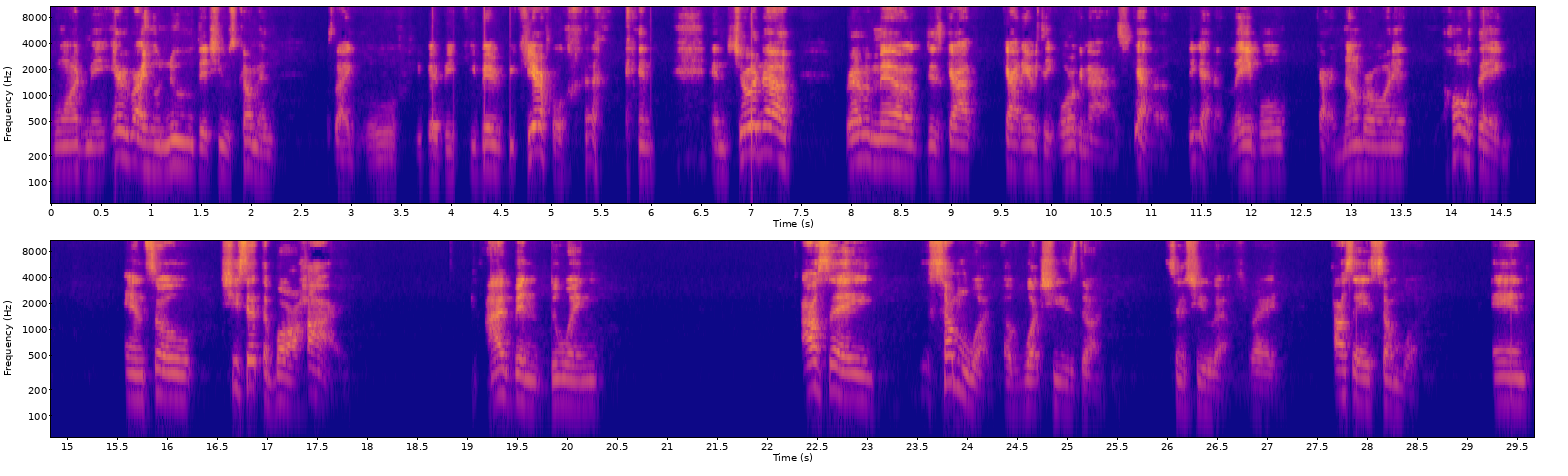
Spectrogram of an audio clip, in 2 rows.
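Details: Aphasia in a male stroke survivor, stroke on 7/14/22, recorded about a year later (7/4/23) during ongoing recovery.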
